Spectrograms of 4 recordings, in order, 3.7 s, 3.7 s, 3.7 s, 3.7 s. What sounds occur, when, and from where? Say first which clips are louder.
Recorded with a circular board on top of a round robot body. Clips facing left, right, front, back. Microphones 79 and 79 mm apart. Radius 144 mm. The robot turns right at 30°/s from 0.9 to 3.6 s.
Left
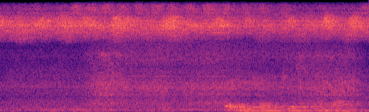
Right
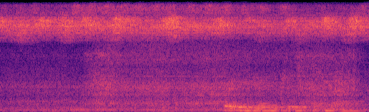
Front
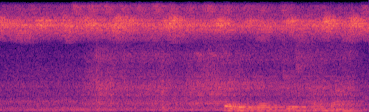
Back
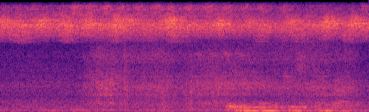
0.0 s an insect: right 2 dB, front 2 dB; 150° left, 1.8 m; by 3.7 s 130° right, 1.8 m
2.2 s a man speaking: right 2 dB, front 3 dB; 25° right, 1.6 m; by 3.7 s 15° left, 1.6 m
